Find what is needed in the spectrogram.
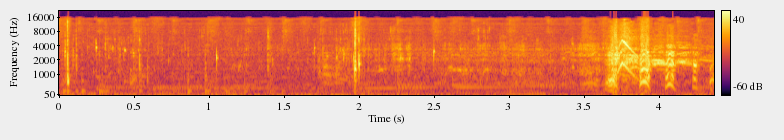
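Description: A person falling off a surfboard into the sea, with a loud splash near the end.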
